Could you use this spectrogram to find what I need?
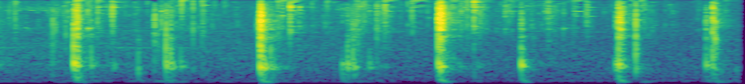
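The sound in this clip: Faint, regular clip-clop of horses' hooves as riders head away: eight sharp, quiet strikes in an even, unhurried rhythm.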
